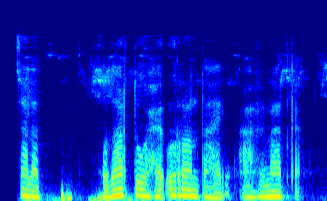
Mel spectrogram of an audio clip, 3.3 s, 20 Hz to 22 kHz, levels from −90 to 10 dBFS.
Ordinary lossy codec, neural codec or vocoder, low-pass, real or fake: Opus, 32 kbps; none; 10.8 kHz; real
